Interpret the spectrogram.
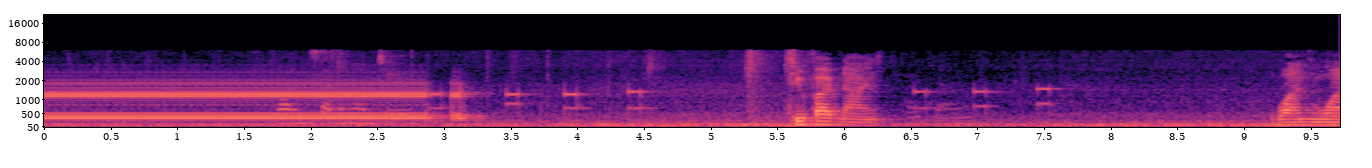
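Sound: telephone keypad dialing tones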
